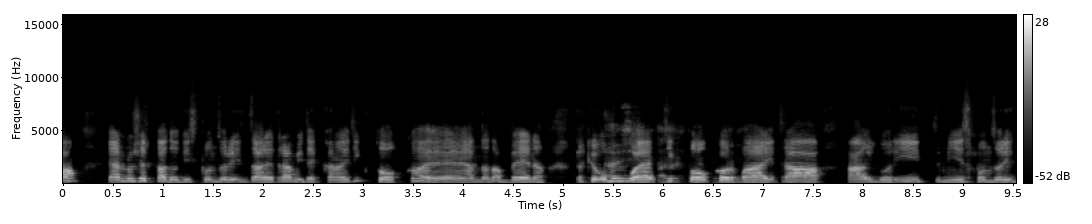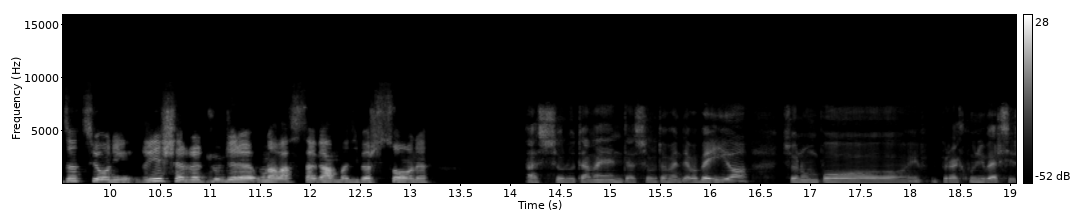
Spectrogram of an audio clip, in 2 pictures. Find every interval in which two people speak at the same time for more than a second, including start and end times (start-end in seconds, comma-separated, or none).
5.4-7.0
